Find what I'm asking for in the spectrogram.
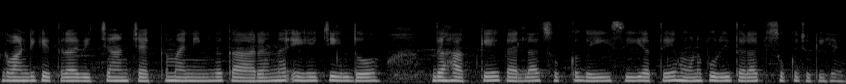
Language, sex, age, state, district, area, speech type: Punjabi, female, 18-30, Punjab, Fatehgarh Sahib, rural, read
